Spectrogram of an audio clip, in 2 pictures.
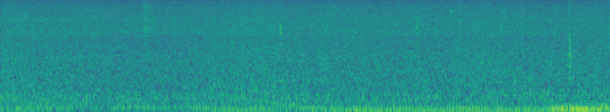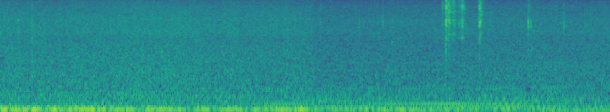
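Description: A boat engine rumbles steadily, outdoors in wind.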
